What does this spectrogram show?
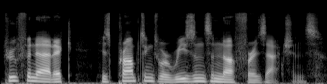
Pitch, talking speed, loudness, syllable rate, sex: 130 Hz, 200 wpm, -19 LUFS, 6.2 syllables/s, male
